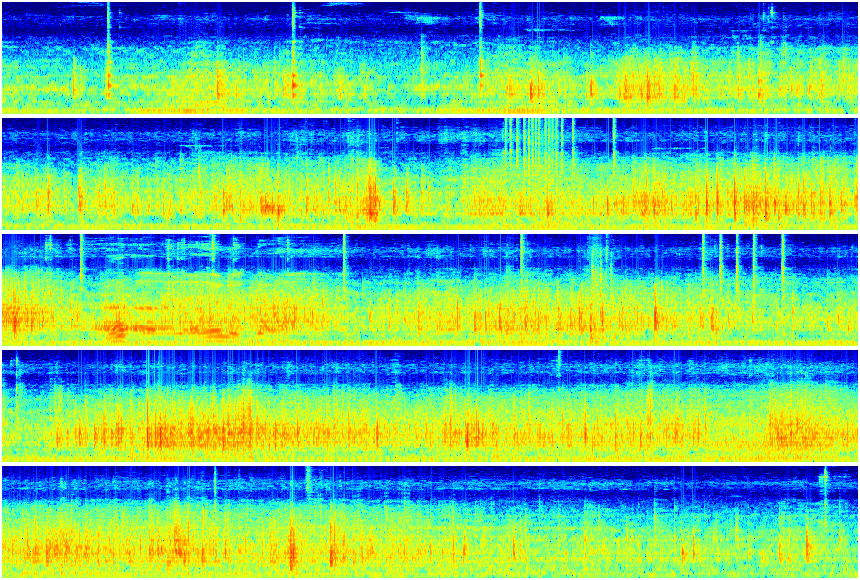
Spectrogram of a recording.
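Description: Scattered metal clicks and knocks of a wrench being worked on a truck wheel's lug nuts, which are stuck tight.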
